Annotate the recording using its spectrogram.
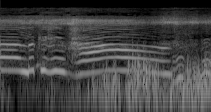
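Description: A high-pitched vocal wail in two long notes of about a second each, the second sagging in pitch before it breaks off, over people talking.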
